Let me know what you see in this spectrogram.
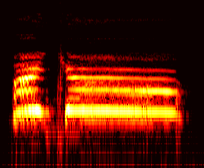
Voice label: Pig Chef, Voices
